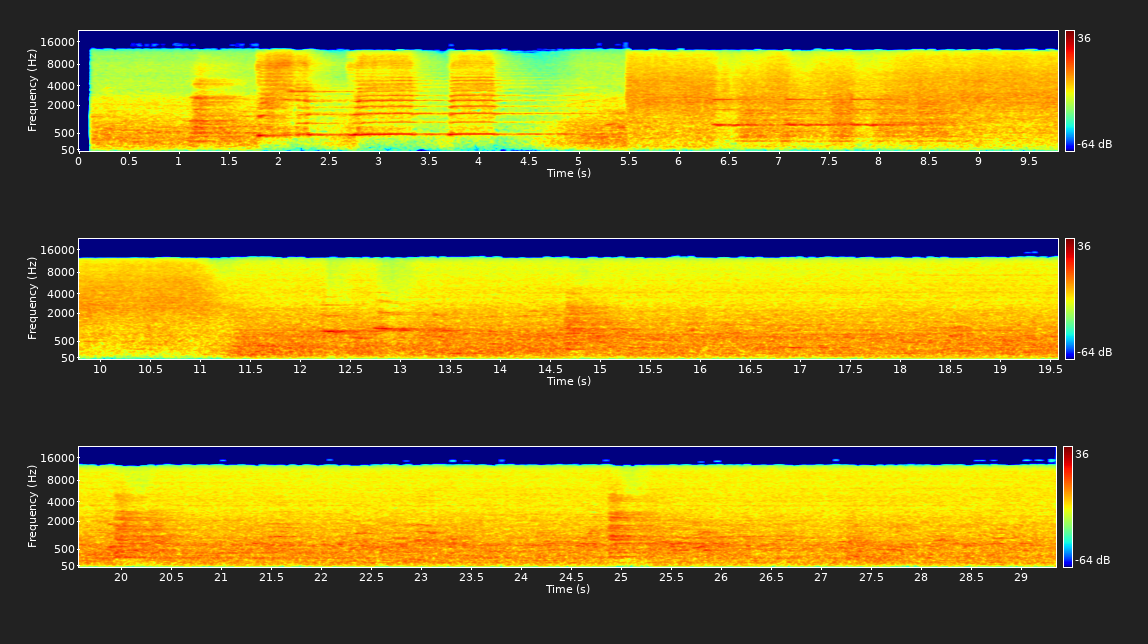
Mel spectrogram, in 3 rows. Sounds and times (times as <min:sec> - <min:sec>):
Railroad car, train wagon: 0:00.2 - 0:29.3
Train: 0:00.2 - 0:29.3
Steam whistle: 0:01.8 - 0:09.2, 0:12.2 - 0:13.3.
